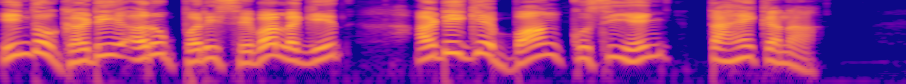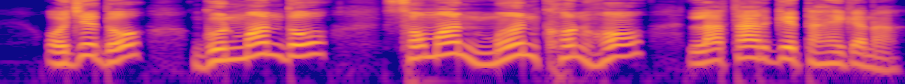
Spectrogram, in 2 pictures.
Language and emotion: Santali, angry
